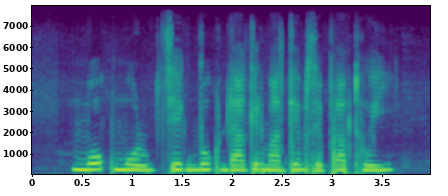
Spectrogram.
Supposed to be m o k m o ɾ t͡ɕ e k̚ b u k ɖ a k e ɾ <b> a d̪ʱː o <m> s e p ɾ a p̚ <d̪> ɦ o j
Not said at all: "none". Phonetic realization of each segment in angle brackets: m, m, t̪

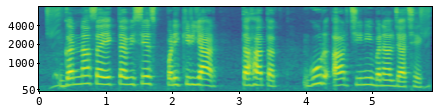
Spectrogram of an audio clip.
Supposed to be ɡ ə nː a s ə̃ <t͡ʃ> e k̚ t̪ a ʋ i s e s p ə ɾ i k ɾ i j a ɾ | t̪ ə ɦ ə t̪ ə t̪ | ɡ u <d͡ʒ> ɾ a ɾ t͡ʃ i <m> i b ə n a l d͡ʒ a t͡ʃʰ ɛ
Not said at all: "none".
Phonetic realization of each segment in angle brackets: none, none, n

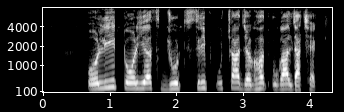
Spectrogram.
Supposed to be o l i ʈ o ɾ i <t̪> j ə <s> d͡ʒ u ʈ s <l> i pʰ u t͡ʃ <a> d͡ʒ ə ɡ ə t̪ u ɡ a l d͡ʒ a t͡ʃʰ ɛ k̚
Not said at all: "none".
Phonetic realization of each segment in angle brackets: none, s, ɾ, a

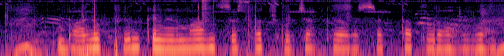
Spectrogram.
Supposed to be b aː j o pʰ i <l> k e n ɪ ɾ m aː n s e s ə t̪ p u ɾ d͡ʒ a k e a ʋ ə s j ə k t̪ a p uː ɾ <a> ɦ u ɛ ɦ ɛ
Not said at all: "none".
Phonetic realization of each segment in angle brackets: l, a

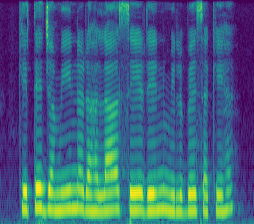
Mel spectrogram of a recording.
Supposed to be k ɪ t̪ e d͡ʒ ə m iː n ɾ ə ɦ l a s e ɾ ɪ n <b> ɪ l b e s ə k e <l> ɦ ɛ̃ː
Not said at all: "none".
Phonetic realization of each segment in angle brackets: m, none

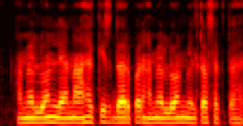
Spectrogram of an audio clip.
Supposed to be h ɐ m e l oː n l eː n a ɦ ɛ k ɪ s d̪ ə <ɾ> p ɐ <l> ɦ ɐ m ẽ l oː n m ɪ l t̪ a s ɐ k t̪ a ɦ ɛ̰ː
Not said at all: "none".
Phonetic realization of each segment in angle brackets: ɾ, ɾ

